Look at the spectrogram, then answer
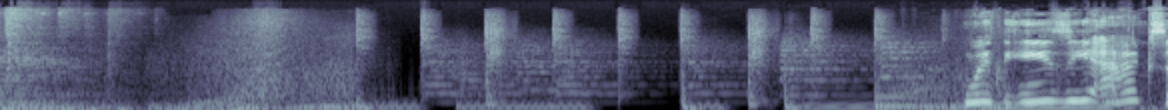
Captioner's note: whoosh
